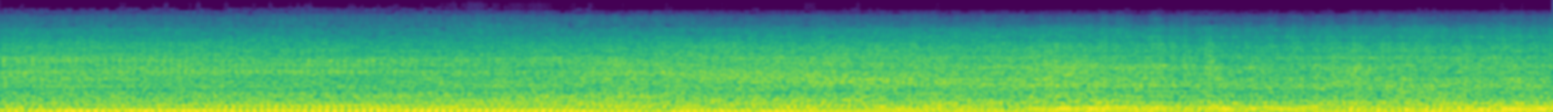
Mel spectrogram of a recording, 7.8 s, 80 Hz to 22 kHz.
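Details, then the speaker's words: Toro 521 snowblower fired up after replacing a blown drive belt, new belt tight. Small single-cylinder engine at a steady, even pace with a constant drone, no squeal or slap; running fine. "Okay, so it works awesome."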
